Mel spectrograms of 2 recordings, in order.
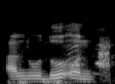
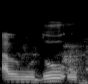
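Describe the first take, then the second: First: The word ends with an added n sound. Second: The word ends on a plain u vowel. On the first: The speaker calls it wrong. "kenapa tidak un al-wudu'un? Karena ada al" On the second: The speaker calls it right. "Jadi al-wudu'u ya"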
